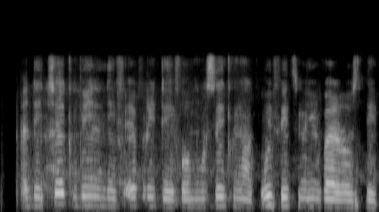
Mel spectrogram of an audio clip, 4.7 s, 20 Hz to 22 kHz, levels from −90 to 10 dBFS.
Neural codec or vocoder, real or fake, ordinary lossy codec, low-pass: codec, 44.1 kHz, 7.8 kbps, DAC; fake; none; 7.2 kHz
